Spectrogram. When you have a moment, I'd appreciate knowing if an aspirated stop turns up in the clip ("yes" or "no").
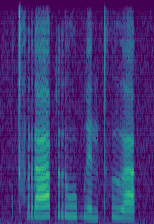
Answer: yes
